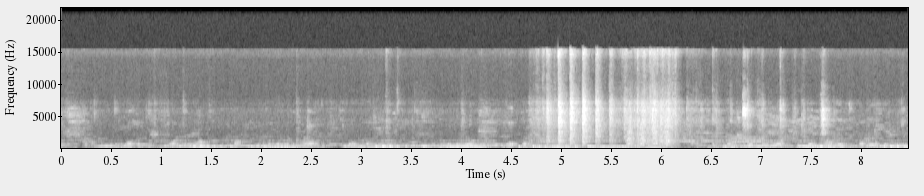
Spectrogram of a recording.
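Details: Free pigeons in courtship, pairing: a steady series of bowing, rolling coos roughly once a second, interrupted midway by a loud flurry of wing flapping.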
